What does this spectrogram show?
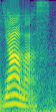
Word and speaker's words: llamas: when it's Double L Double L sounds more like a y like we've already heard in como te llamas double El como te llamas okay and yay is a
